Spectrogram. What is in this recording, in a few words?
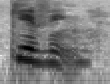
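"giving", English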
